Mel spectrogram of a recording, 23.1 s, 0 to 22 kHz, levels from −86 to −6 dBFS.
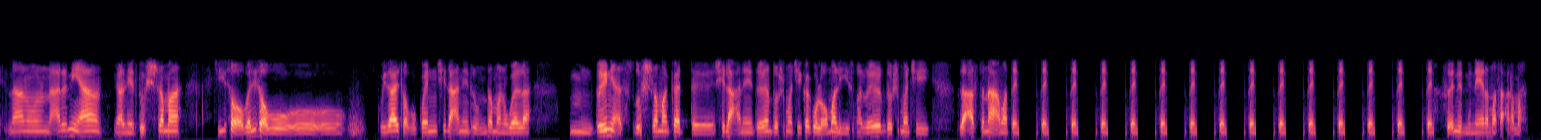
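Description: Speech heard through a thin, buzzy, band-limited channel, confined to roughly 300 Hz to 3.5 kHz, with the synthetic edge of the AMR narrowband mobile codec at a low rate that fits its 7.4 kbps mode. At 12.82 to 13.11 s and again at 22.30 to 22.40 s the sound briefly warbles and dips: lost AMR speech frames, a single 20 ms frame each time, that the decoder concealed by extending the previous frame's pitch and spectrum at reduced gain. From 15.28 to 21.51 s, just after "tî nama tî", a stutter with silent gaps sets in: a 0.17 s fragment repeats 14 times, each followed by 0.27 s of dead silence, on a steady 0.44 s cycle, likely a stalled stream replaying its last buffered chunk at every retry.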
